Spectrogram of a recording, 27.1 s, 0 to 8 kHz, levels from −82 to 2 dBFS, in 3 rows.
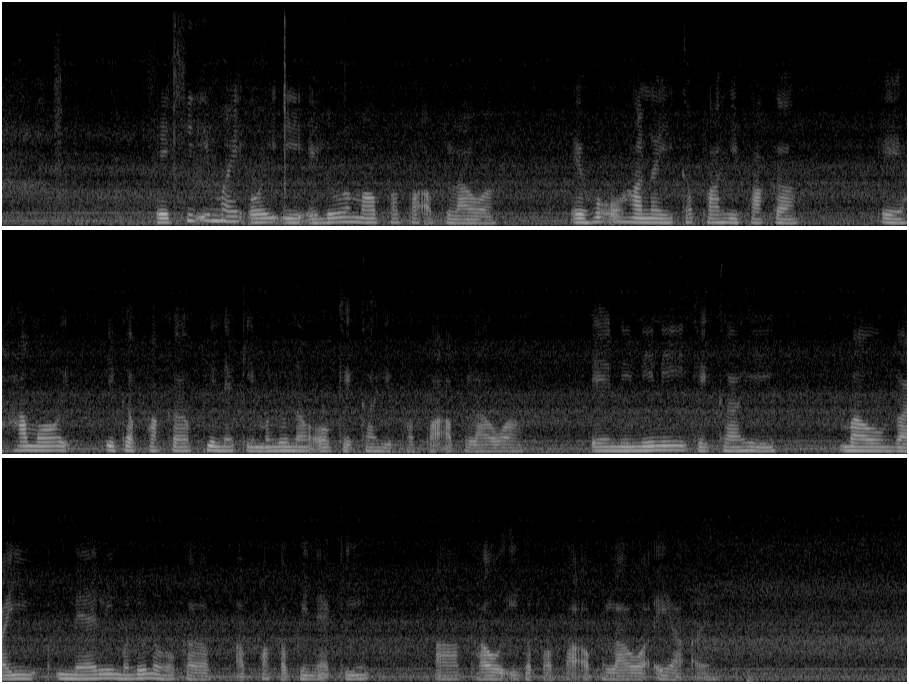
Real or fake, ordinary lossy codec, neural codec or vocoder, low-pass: real; none; none; none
